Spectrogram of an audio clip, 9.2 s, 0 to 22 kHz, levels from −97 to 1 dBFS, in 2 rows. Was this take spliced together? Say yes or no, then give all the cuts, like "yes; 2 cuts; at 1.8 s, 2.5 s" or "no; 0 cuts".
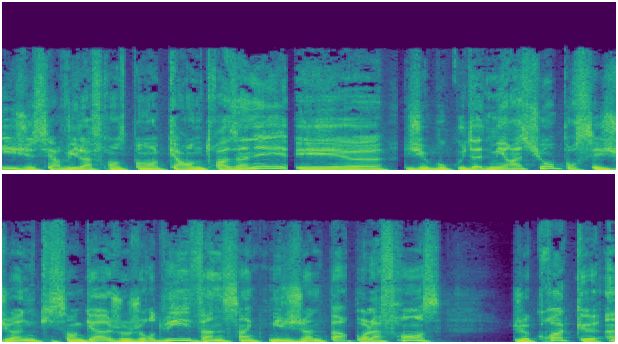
yes; 3 cuts; at 2.1 s, 2.9 s, 7.2 s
